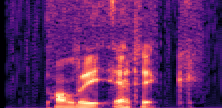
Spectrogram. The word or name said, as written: polyetic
